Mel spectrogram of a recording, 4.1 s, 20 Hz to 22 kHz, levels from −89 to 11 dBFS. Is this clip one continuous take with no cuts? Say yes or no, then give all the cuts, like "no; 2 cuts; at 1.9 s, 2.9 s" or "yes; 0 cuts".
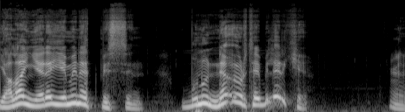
yes; 0 cuts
